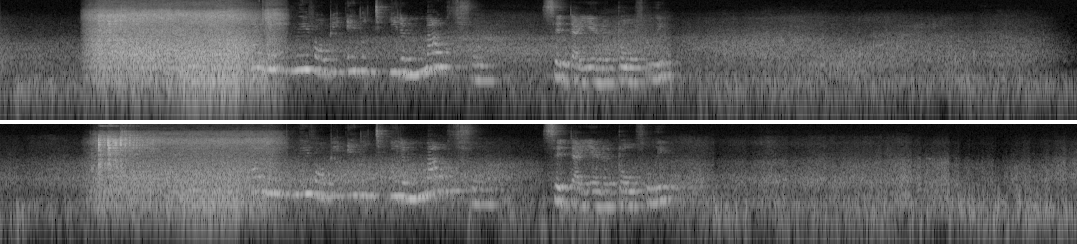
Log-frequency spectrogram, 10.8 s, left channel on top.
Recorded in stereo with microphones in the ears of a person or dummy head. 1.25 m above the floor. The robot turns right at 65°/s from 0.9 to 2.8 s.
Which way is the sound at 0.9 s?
30° right (ahead or behind).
